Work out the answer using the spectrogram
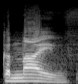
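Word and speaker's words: connive: मैशिनेट, plot, intrigue, बड़ा प्यारा शब्द है, कन्नाइव, कन्नाइव पढ़ा जाएगा बेटा, ये उच्चारण है इसका, इसका भी मतलब होता है षड्यंत्र करना।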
